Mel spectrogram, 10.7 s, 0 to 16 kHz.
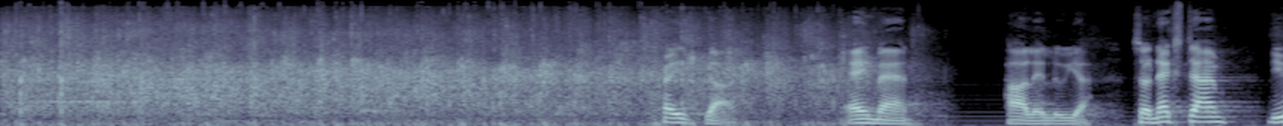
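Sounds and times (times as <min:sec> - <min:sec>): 
church audience clapping: 0:00.0 - 0:07.9
speech: 0:05.5 - 0:06.3, 0:07.0 - 0:07.7, 0:08.4 - 0:10.6.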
